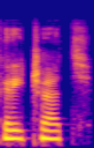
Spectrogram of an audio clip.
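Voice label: "kričať", Slovak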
